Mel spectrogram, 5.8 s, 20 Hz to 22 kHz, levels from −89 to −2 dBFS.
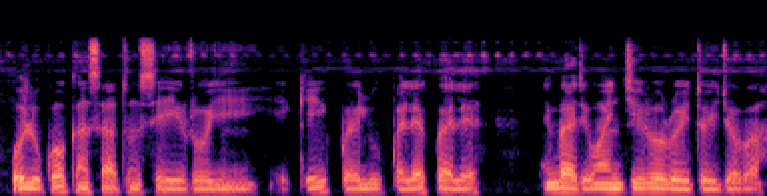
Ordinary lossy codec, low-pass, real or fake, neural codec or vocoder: none; 9.9 kHz; real; none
